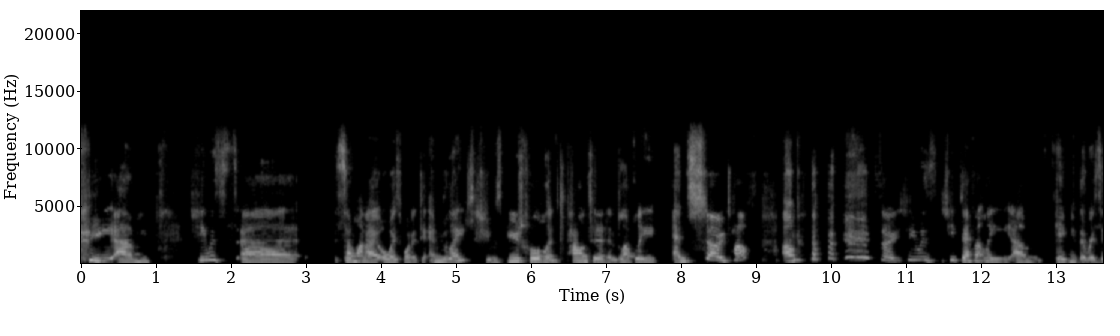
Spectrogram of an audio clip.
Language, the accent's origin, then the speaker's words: English; Central Coast, New South Wales, Australia; I grew up on the Central Coast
